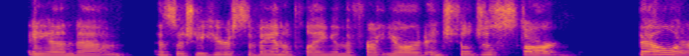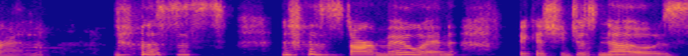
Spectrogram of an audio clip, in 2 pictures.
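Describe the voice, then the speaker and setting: Using a Southern US accent, a woman talks at a fairly slow pace. Her pitch is fairly high and her intonation fairly even. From US South. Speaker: homesteader and homeschooling mom. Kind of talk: livestream chat reading viewer comments. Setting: livestream. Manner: casual, halting with many fillers.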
